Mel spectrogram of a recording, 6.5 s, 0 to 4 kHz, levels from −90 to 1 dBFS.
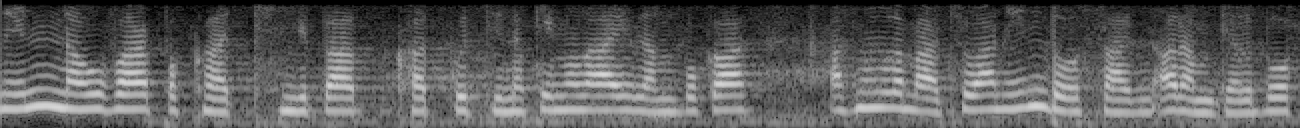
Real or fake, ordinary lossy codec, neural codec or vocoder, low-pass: fake; none; codec, 16 kHz, 1.1 kbps, Voila-Tokenizer; 3.6 kHz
